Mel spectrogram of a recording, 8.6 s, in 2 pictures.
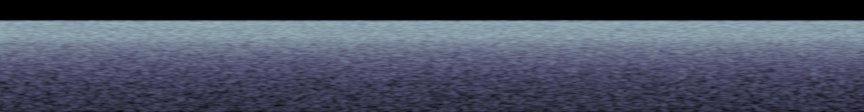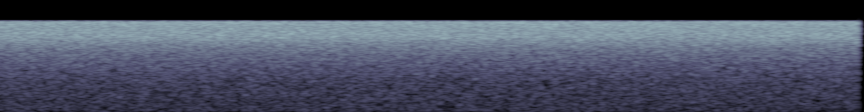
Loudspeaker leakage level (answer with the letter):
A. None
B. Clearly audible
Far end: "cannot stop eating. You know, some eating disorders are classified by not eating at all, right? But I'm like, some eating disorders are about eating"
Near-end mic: A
